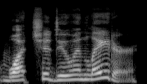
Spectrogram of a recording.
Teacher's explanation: Notice how the t sound softens or disappears.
